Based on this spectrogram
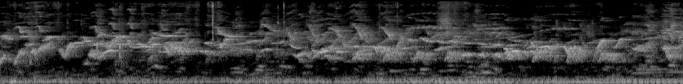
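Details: A young White-rumped shama's continuous song for training other birds: quick repeated chirps and slurred whistles packed tightly together, steady in loudness, over a low droning hum.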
